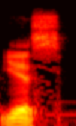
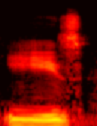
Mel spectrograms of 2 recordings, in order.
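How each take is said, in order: First: It is said like 'yes', with a y-sound. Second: It is said like 'ease', with no y-sound. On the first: It is the easy way to say it. "I'm just going to pronounce it yes" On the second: Other people say it this way. "I've heard people say it's pronounced ease"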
